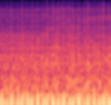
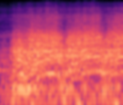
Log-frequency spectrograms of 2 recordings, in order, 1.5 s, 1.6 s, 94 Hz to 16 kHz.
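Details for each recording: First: Case 444 tractor revived after sitting behind a barn, single cylinder, just started after clearing the shroud of mouse nests: steady low thump with even firing and no misses or knocks; clean healthy idle. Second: Case 444 tractor pulled from behind a barn: starter cranks evenly for six seconds, never firing; no spark because the ignition points are dirty.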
